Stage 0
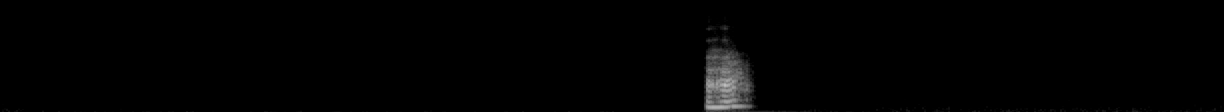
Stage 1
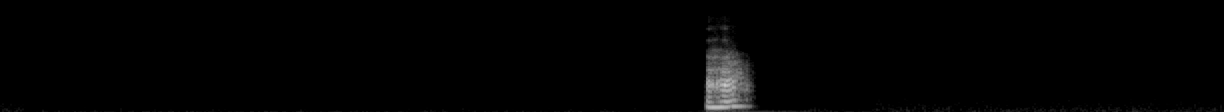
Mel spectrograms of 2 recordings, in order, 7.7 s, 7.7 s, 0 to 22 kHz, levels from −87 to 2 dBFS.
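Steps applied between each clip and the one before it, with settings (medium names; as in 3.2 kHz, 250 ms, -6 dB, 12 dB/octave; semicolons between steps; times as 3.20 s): level-controlled noise filter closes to 510 Hz, open at -33.5 dBFS; trim +3.5 dB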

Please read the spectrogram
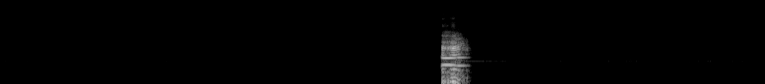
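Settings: ring modulator 1.1 kHz; trim +6.5 dB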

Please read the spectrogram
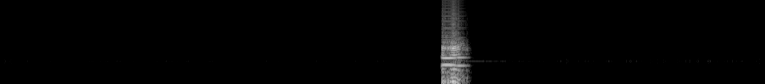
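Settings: dead-time distortion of 0.07 ms; trim +3.5 dB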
